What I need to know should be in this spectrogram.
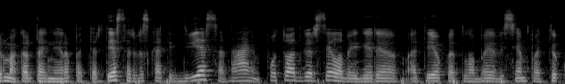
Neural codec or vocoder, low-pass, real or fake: none; 14.4 kHz; real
